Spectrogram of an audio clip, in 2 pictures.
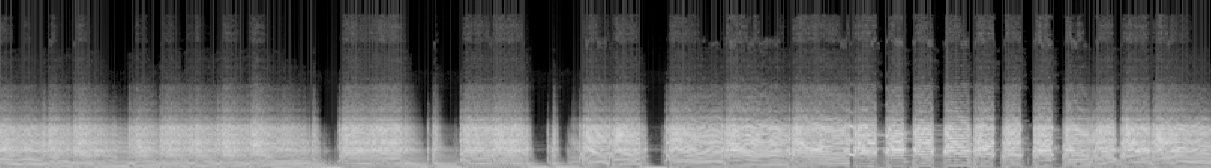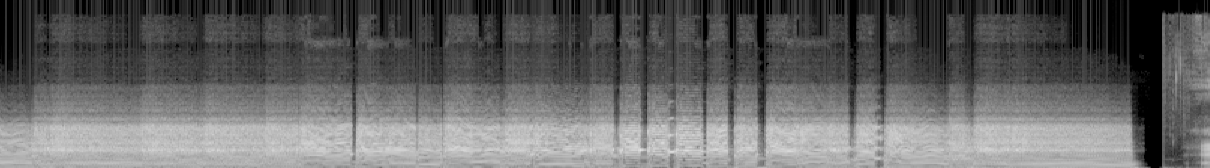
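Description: Telecaster electric guitar played through a Matchless Laurel Canyon amp capture with no reverb, giving a loud, continuous distorted tone with sustained chords and shifting notes throughout, ending abruptly.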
